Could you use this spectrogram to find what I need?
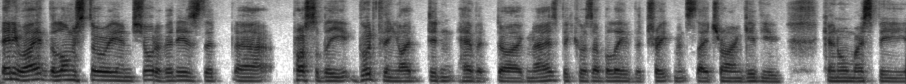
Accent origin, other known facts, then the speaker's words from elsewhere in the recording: Melbourne, Victoria, Australia; also born or lived in England; born and raised in Melbourne. Mm-hmm. Um, so I've always been a Melbourne person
